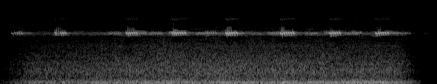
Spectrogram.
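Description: Crickets chirping, a steady high trill pulsing about twice a second over a low background rumble. It starts and stops abruptly.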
